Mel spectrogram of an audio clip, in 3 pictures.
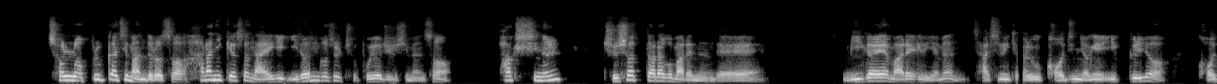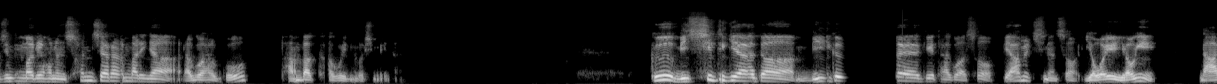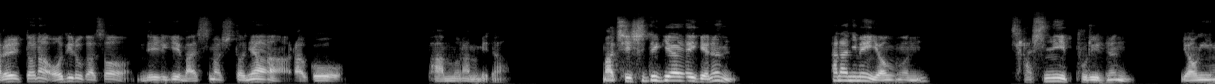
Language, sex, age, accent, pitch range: Korean, male, 30-49, native, 115-190 Hz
